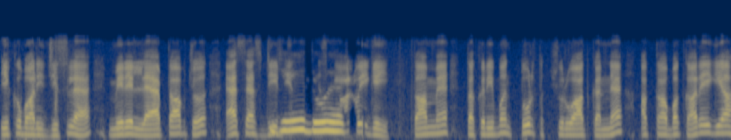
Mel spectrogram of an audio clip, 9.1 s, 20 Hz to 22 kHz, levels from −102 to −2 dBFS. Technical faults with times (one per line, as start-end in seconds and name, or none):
0.69-0.71 electrical switching spike
3.54-4.59 speech suppressed in double talk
